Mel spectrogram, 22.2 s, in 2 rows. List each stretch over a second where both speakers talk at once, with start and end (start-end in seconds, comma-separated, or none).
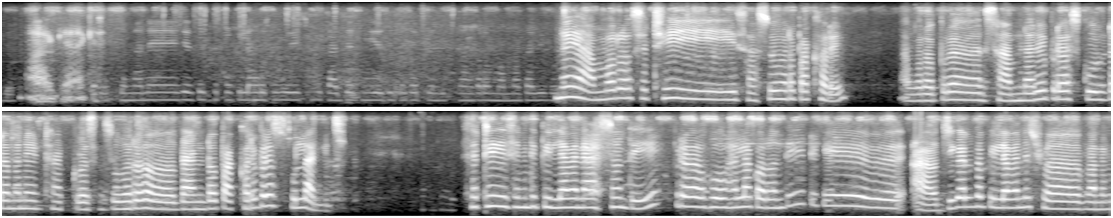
none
